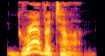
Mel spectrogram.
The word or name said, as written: graviton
